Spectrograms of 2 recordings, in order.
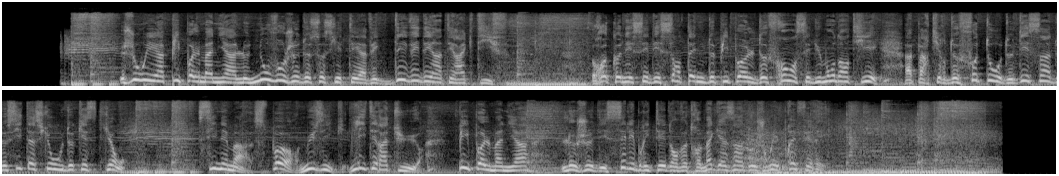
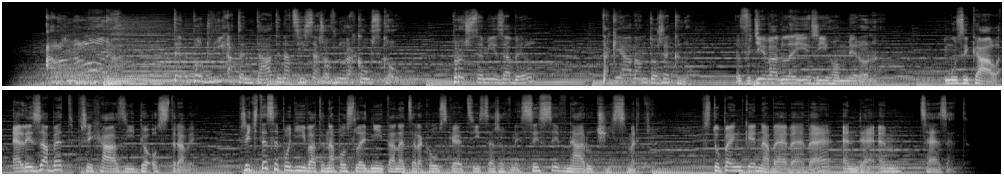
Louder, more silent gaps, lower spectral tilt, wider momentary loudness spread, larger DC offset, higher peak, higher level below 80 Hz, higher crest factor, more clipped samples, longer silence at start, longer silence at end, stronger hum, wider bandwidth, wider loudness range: about the same, -18 LUFS vs -20 LUFS; neither; about the same, -4.5 dB/octave vs -4.5 dB/octave; second, 5 LU vs 8 LU; neither; second, -6 dBFS vs -2 dBFS; about the same, -32 dBFS vs -32 dBFS; second, 12 dB vs 18 dB; neither; first, 0.6 s vs 0.15 s; about the same, 0.55 s vs 0.45 s; neither; second, 14 kHz vs 18 kHz; about the same, 2 LU vs 3 LU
